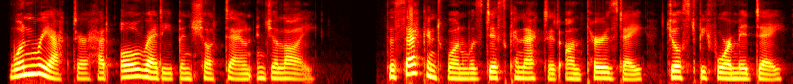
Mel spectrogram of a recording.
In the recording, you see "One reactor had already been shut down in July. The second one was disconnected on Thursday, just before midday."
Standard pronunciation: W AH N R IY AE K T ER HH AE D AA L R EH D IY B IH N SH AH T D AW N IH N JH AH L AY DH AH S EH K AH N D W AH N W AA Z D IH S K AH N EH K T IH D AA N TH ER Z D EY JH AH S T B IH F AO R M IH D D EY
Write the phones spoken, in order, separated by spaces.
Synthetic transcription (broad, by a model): W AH N R IY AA K T ER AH D AA L R EH D IY B IH N SH AH T D AW N IH N JH AH L AY DH AH S EH K AH N D W AH N W AA Z D IH S K AH N EH K T IH D N TH ER Z D EY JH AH S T B IH F AO R M IH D D EY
